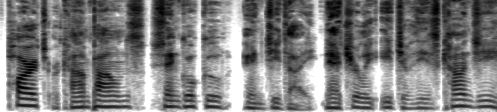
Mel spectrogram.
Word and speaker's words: 時代: The second compound is Jidai, and is typically translated into English as period. The first kanji, pronounced ji here, involves time.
